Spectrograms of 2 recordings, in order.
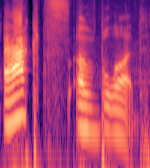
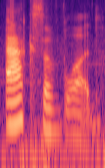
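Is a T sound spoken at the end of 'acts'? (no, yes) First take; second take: yes; no. First: The T in 'acts' is clearly pronounced. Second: The T in 'acts' is dropped. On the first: The speaker calls it right. "You need to pronounce that T in there" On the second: The speaker calls it wrong.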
